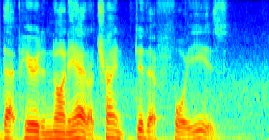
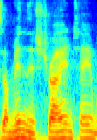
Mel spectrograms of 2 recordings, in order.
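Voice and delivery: usual speaking voice

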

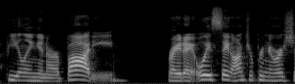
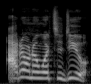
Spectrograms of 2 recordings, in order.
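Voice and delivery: mock panic; 8 semitones higher, 7 dB louder, faster than usual. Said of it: "They're like".

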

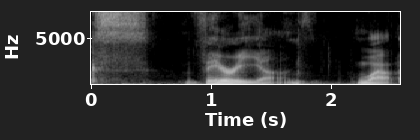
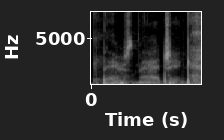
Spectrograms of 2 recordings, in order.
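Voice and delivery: hushed dramatic whisper; 23 dB quieter than usual. Pretend. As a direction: breathe it like a secret. Whispered tagline, pair with line 8.

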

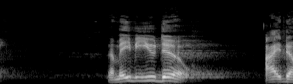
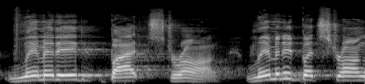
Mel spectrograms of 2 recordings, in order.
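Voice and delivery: said slowly with the crowd; drawn out, deliberate; slow call and response; much slower than usual. Shown as a demonstration. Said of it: "Let's say those three words".

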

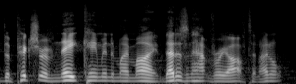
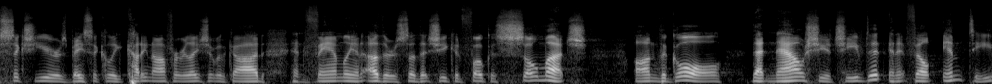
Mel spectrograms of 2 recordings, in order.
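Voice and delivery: usual speaking voice

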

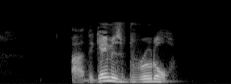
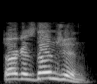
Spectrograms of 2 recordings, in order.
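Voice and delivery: loud, high-pitched cheer of the title; excited shout; 12 semitones higher, 8 dB louder than usual. Real, not acted. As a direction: shout it out, thrilled, pitch soaring then falling.

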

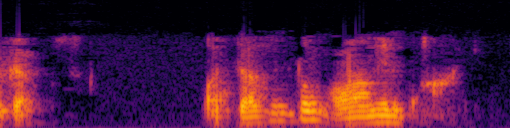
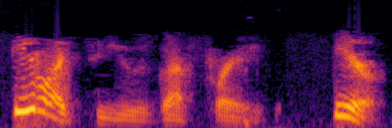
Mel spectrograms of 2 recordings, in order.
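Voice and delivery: usual speaking voice

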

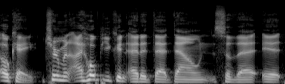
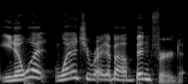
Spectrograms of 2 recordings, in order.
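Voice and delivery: eager dad voice; 11 semitones higher than usual. Retold or imitated. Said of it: "he also suggests to Randy".

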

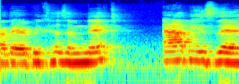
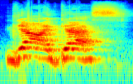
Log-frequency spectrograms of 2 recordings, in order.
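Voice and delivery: grudging agreement; 5 semitones higher, 9 dB louder, much slower than usual. Retold or imitated. Reluctant reply to friend.

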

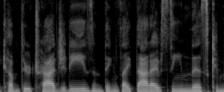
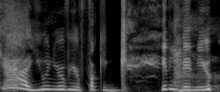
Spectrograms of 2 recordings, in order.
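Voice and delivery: high, louder teasing put-down; mock scolding quote; 9 semitones higher, 4 dB louder than usual. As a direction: imitate a friend's scorn, pitched way up. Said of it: "And she's like".

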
